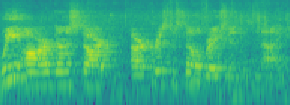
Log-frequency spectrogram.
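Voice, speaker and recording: A man's raised, projected voice with audible room echo and light background noise. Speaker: pastor making announcements. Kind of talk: church announcements. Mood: cheerful, joking. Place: church.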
